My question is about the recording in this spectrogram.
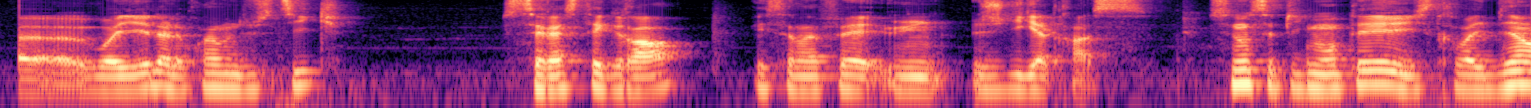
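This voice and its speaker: A man in his twenties with a French accent, chatting casually in a beauty vlog and giving blunt product verdicts. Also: medium pitch. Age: 20s. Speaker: beauty vlogger.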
